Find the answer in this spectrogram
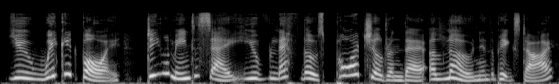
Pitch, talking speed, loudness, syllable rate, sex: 265 Hz, 195 wpm, -17 LUFS, 5.6 syllables/s, female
